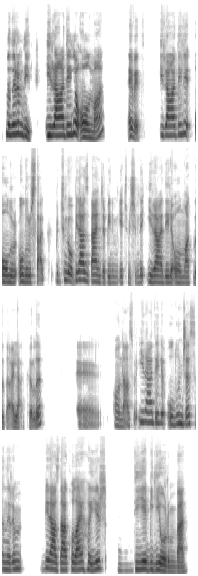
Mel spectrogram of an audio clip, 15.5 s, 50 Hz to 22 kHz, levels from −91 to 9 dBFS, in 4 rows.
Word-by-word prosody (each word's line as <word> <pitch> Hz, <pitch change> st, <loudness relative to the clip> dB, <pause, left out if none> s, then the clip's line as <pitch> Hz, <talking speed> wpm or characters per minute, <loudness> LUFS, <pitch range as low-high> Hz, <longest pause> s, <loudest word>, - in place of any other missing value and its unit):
Sanırım 280 Hz, +1 st, +5 dB
değil. 205 Hz, -7 st, +1 dB, 0.3 s
İradeli 255 Hz, +3 st, +7 dB
olman. 200 Hz, -, +4 dB, 0.5 s
Evet, -, -, -1 dB, 0.3 s
iradeli 265 Hz, +2 st, 0 dB
olur 185 Hz, -2 st, +1 dB
olursak 185 Hz, -1 st, -4 dB
bir 205 Hz, -, -14 dB
çünkü 230 Hz, +3 st, -3 dB
o 190 Hz, +2 st, -3 dB
biraz 230 Hz, -3 st, 0 dB
bence 185 Hz, -4 st, -1 dB
benim 165 Hz, 0 st, -11 dB
geçmişimde 165 Hz, +1 st, -11 dB
iradeli 175 Hz, -2 st, -2 dB
olmakla 155 Hz, -2 st, -5 dB
da -, -, -8 dB
alakalı. -, -, -6 dB, 0.7 s
Eee, 65 Hz, +2 st, -14 dB, 0.3 s
ondan 190 Hz, -2 st, -8 dB
sonra 195 Hz, -, -16 dB
iradeli 280 Hz, -2 st, -4 dB
olunca 225 Hz, +1 st, -3 dB
sanırım 205 Hz, -2 st, -5 dB, 0.4 s
biraz 205 Hz, -2 st, +1 dB
daha 190 Hz, -1 st, +4 dB
kolay 195 Hz, +1 st, +2 dB
hayır 205 Hz, +2 st, -2 dB, 0.6 s
diyebiliyorum 190 Hz, -8 st, +2 dB
ben. 135 Hz, +2 st, +1 dB
195 Hz, 120 wpm, -22 LUFS, 180-245 Hz, 0.7 s, İradeli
